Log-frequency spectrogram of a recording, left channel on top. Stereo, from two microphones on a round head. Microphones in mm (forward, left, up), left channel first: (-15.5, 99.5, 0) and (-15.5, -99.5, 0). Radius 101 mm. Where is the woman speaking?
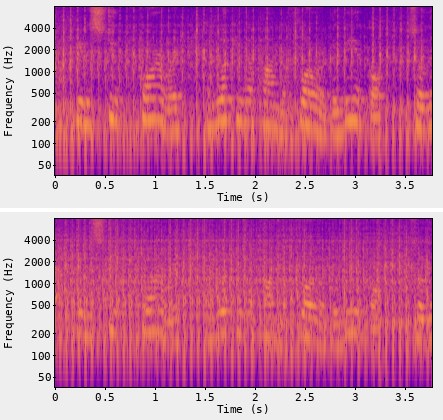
45° left (ahead or behind), 1.0 m.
